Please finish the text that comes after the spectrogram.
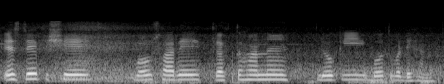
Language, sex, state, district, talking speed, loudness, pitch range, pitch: Punjabi, male, Punjab, Kapurthala, 160 wpm, -16 LUFS, 205-225 Hz, 220 Hz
